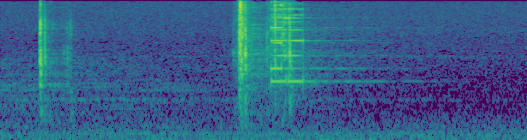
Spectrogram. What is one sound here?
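Electronic keypad buttons beep as they are pressed.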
